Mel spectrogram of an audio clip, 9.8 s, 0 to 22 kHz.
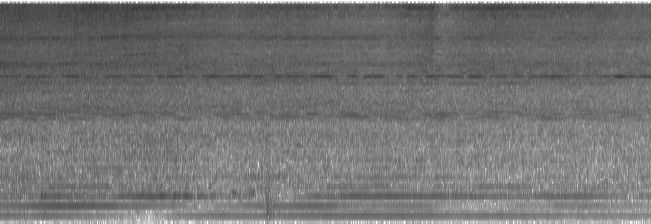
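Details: CNC router running Mach3 after a 3-week noise problem was solved with an opto-isolated breakout board: even steady motor hum, constant low drone, one brief tap partway; runs smoothly, normal running.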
